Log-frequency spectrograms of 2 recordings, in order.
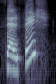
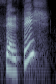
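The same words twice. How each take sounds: The two takes are said the same way.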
